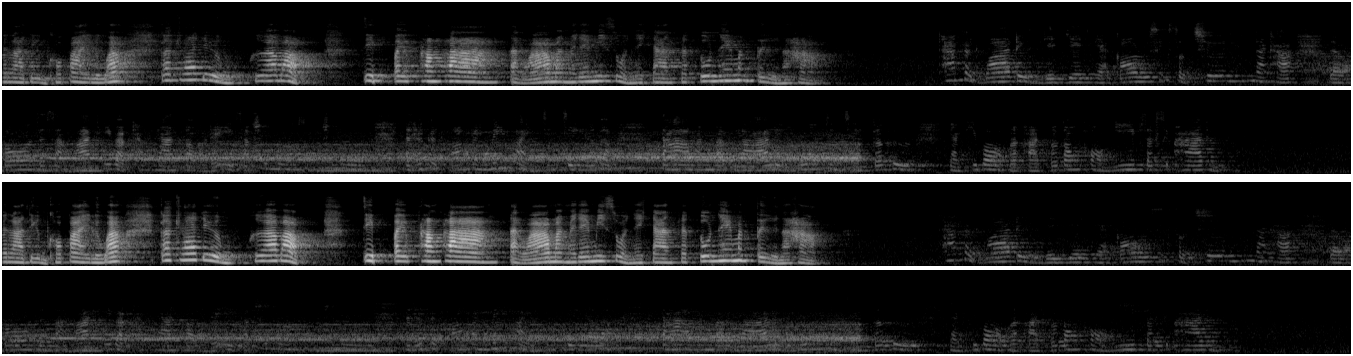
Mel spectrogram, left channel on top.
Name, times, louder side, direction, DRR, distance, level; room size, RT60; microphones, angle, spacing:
voice 1, 0.0-8.2, right 6 dB, 85° right, 11 dB, 0.5 m, -26 dB
voice 2, 9.4-25.7, left 3 dB, 85° left, 4 dB, 1.8 m, -48 dB
sound 1, 13.0-22.1, left 3 dB, 15° left, 0.6 m, -43 dB
12.0 x 12.0 x 4.0 m, 1.2 s
head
